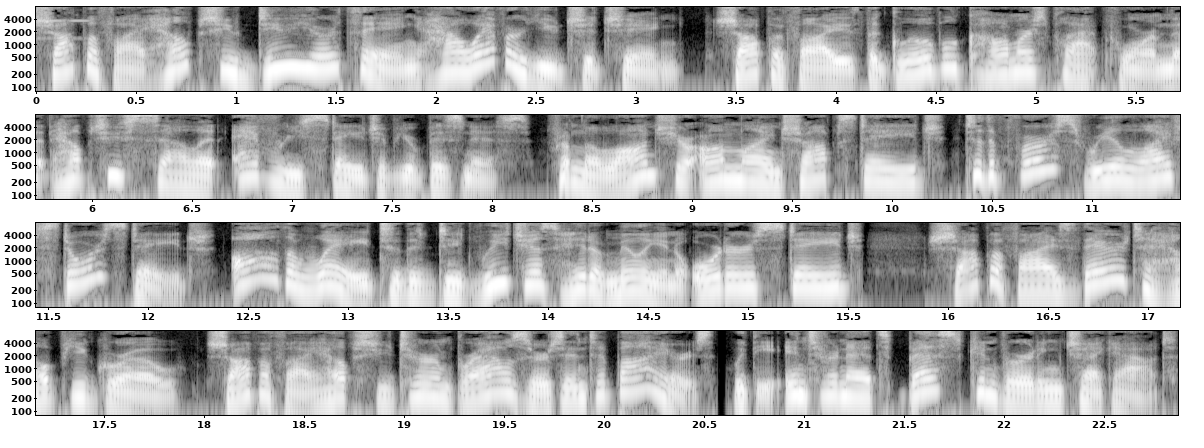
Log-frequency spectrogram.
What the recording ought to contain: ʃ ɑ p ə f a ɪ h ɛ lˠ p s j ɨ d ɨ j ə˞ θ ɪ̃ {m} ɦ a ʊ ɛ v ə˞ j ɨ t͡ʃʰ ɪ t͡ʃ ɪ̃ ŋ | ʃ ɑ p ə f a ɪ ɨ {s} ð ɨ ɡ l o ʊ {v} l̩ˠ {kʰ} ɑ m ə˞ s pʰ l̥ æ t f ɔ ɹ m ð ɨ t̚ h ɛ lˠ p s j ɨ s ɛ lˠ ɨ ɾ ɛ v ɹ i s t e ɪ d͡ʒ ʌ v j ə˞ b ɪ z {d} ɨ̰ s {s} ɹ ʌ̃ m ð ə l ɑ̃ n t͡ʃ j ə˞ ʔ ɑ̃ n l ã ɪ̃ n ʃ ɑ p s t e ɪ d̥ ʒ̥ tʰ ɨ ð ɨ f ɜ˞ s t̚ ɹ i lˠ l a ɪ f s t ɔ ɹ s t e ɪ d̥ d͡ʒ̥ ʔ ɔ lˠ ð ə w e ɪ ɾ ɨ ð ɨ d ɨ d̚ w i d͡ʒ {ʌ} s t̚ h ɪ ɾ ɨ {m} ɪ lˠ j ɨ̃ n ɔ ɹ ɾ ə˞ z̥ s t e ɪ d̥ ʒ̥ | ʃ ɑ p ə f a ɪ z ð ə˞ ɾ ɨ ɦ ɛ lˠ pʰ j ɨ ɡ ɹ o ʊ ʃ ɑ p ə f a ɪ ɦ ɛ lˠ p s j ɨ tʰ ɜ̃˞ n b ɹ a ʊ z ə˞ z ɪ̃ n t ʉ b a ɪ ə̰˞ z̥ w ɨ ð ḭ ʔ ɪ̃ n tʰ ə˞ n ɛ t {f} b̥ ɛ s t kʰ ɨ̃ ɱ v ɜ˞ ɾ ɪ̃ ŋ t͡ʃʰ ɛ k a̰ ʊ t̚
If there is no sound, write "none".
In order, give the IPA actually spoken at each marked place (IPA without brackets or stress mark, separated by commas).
ŋ, z, b, kʰ, n, f, ʌ, m, s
